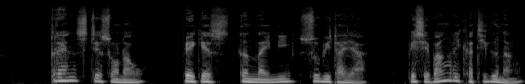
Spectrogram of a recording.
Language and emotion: Bodo, fearful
